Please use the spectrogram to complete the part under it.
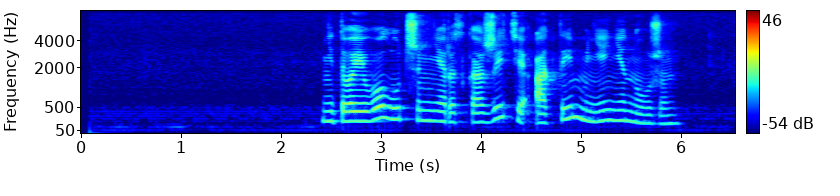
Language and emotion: Russian, neutral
